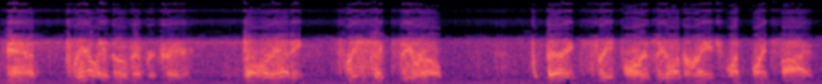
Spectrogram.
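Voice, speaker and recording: A man's voice: mid-range voice, lively intonation, normal speed. A male astronaut talking over a space radio link, mixing clipped technical callouts with casual observations. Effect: space radio transmission. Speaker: astronaut driving a lunar rover. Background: radio static and noise.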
